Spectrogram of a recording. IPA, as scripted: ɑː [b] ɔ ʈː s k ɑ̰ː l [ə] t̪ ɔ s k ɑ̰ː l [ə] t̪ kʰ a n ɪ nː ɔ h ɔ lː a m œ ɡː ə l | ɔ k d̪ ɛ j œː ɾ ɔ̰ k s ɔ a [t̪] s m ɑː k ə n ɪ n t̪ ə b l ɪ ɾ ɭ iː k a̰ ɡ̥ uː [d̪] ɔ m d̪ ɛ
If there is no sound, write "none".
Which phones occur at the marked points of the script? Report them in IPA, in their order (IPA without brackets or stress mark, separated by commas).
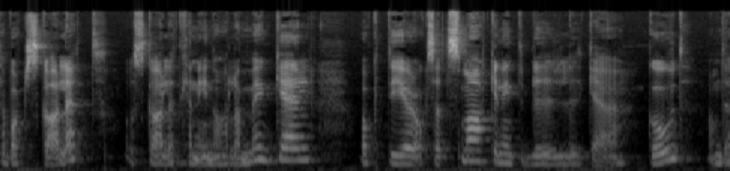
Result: b, ə, ə, t̪, d̪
